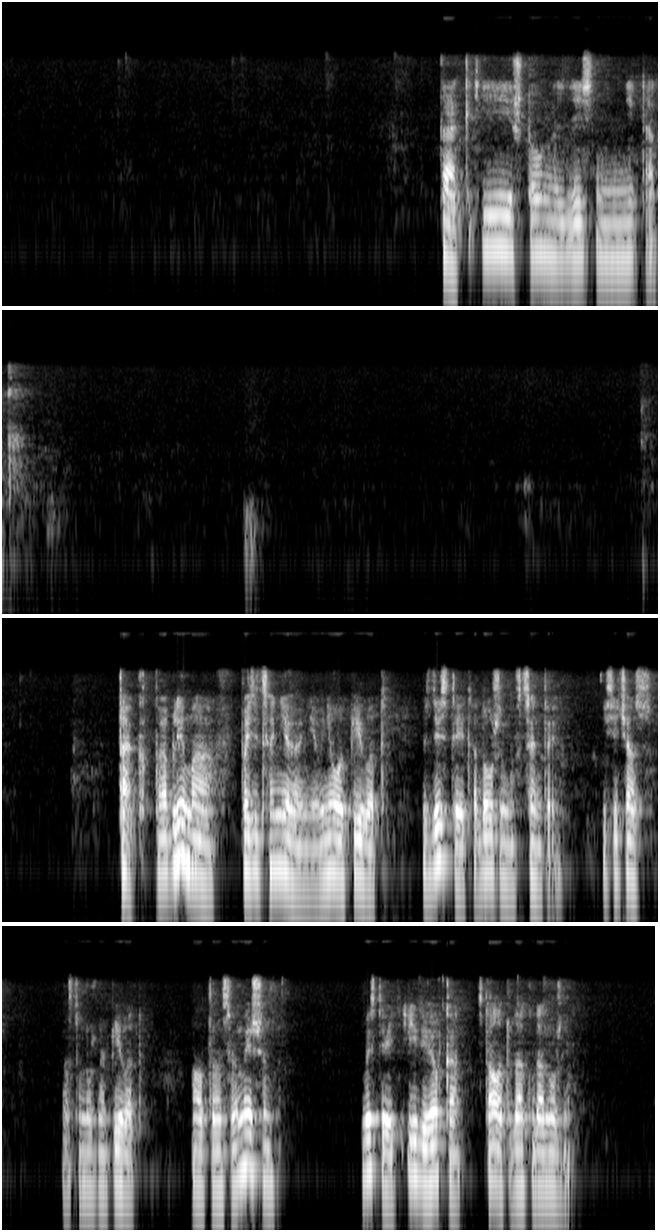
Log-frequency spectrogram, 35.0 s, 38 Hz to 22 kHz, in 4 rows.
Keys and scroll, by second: 25.2 shift+a, 27.0 ctrl+a.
